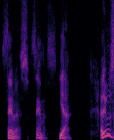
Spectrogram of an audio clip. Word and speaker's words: Samus: And one other thing, it's like when Samus. It's literally the name Sam. Yeah. With an us. Samus.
